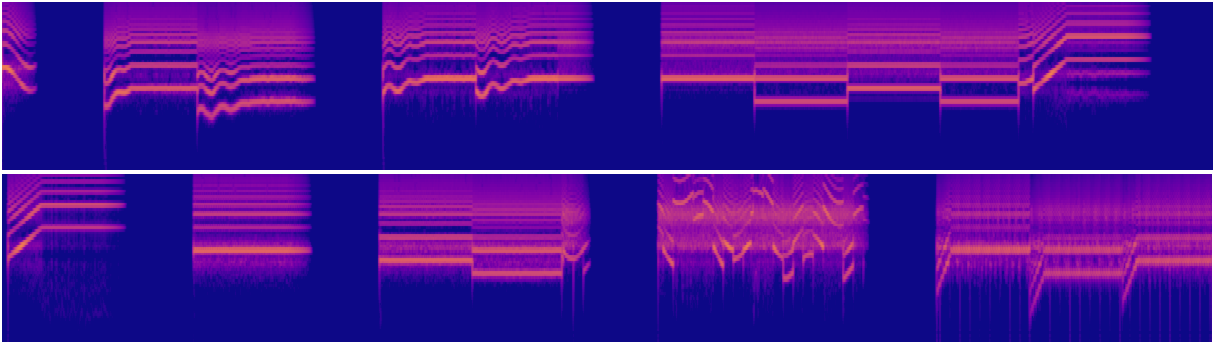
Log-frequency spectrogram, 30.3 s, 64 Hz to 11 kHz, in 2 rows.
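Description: Syng 2 LE software vowel synthesizer playing a run of short preset demo phrases, about eight in all, each cut off by a brief silence. Some phrases sweep and wobble in pitch like a voice sliding between vowels. Others step between held notes, one ending in a quick rising glide.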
